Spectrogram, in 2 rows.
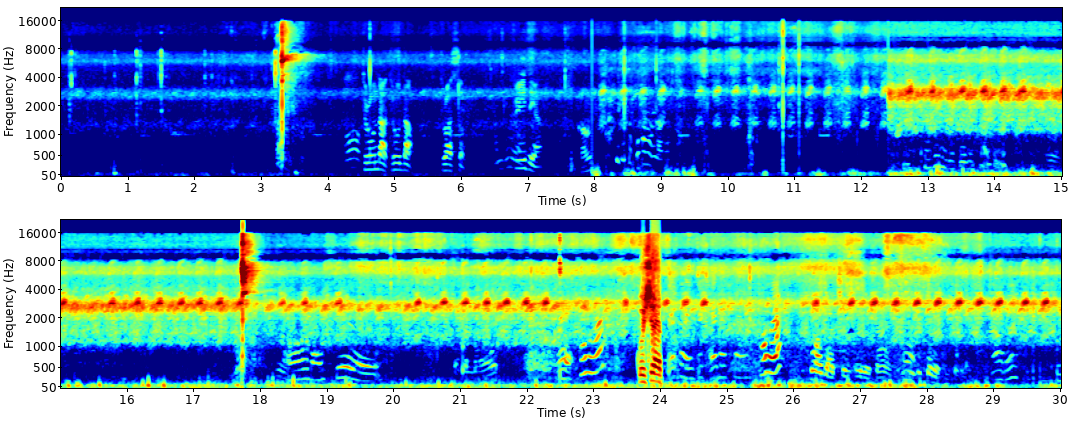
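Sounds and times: frogs calling: 0.0 - 30.0
golf club striking ball: 3.2 - 3.8, 17.6 - 18.1.

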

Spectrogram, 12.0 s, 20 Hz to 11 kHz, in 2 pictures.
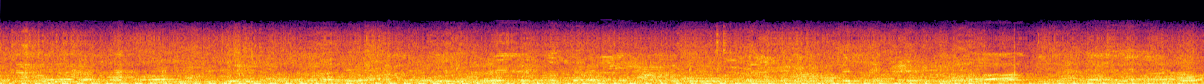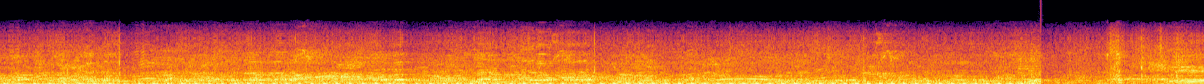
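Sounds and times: people talking: 0.0 - 12.0
traffic rumble: 0.0 - 12.0.

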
